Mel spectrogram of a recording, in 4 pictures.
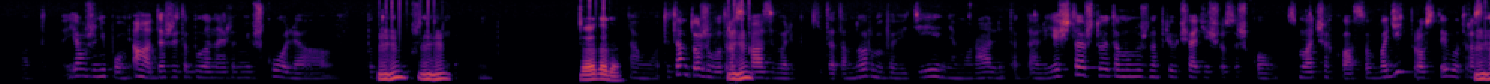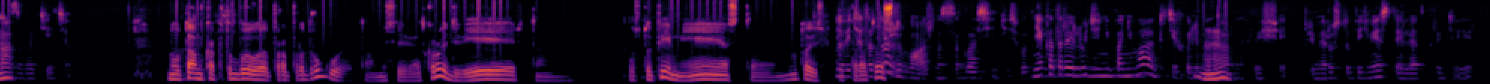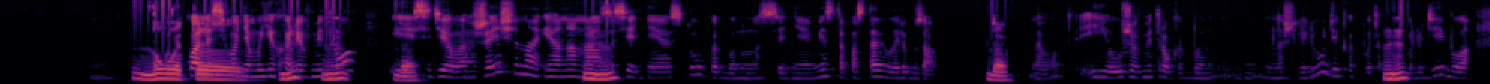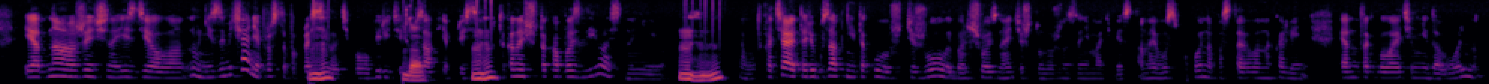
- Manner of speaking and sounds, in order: mechanical hum; static; other background noise; tapping
- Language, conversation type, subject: Russian, unstructured, Какие качества в людях ты ценишь больше всего?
